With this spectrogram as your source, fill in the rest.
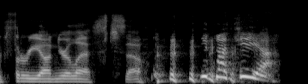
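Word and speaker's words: Hypatia: Yes, we're um I I used to do it the way the Americans do and I had a Greek person in my audience who yelled at me and said, "Do not say it that way. You say it hippatia because she's Greek."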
